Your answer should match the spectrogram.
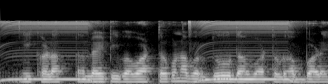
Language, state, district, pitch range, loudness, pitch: Gondi, Chhattisgarh, Sukma, 120-130 Hz, -15 LUFS, 125 Hz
